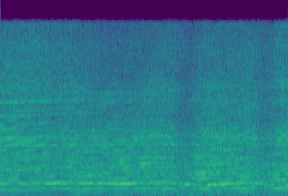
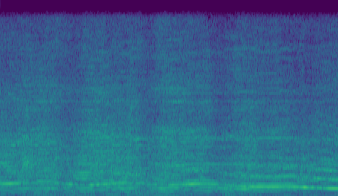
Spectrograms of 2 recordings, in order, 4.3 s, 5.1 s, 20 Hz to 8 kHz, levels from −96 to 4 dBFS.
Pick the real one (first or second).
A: first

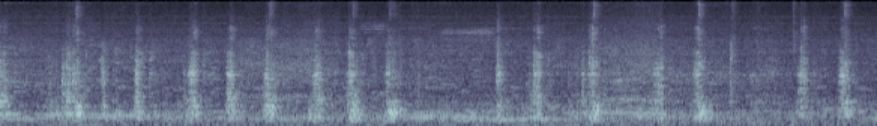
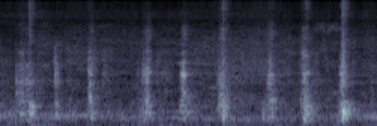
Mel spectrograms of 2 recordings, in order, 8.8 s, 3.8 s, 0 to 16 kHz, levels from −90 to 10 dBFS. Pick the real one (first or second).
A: first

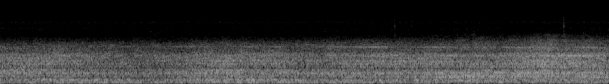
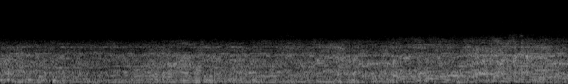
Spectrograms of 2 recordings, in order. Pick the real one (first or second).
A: first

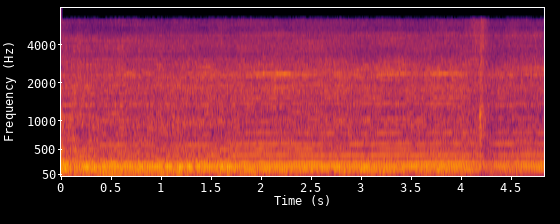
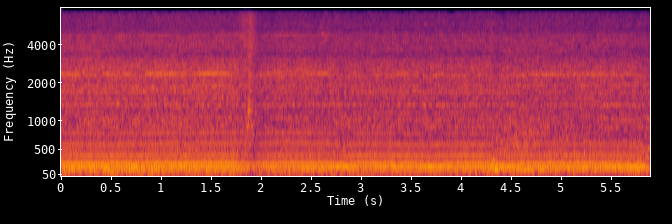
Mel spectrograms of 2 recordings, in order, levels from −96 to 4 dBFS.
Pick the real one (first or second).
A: second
